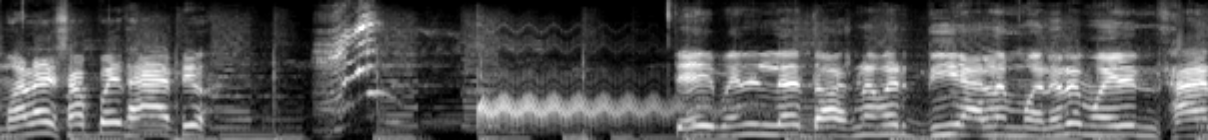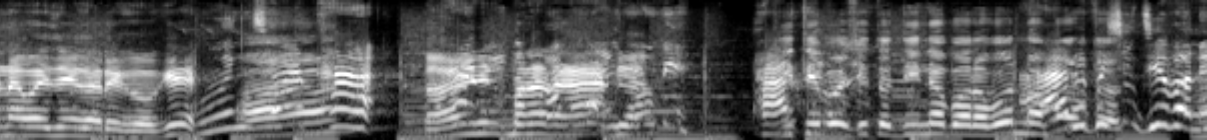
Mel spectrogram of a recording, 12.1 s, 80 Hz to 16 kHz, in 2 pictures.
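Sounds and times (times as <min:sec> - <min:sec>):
comedy music with bass line: 0:00.4 - 0:06.2, 0:07.0 - 0:12.0
cartoon boing sound effect: 0:01.6 - 0:03.5
warbling wobbling tone: 0:02.4 - 0:03.8.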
